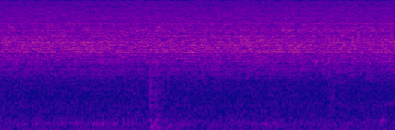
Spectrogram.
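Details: Livestream just after switching to earpods for the microphone: constant high airy hiss, no rhythm, almost nothing underneath; microphone adding noise, cause unknown.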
